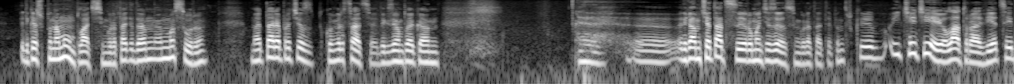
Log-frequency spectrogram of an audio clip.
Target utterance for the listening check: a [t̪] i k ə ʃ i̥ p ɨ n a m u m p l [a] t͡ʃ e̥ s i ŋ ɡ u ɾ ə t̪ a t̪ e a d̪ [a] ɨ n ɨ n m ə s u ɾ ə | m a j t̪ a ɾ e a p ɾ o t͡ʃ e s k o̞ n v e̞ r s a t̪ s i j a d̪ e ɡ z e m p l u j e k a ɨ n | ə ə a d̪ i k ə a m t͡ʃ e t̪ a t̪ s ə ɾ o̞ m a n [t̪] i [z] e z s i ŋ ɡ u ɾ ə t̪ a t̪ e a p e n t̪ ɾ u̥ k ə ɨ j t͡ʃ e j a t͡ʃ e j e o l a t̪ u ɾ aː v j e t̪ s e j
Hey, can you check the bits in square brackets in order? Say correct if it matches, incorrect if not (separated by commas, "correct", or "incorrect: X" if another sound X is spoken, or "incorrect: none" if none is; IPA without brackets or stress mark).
incorrect: d̪, correct, correct, correct, correct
